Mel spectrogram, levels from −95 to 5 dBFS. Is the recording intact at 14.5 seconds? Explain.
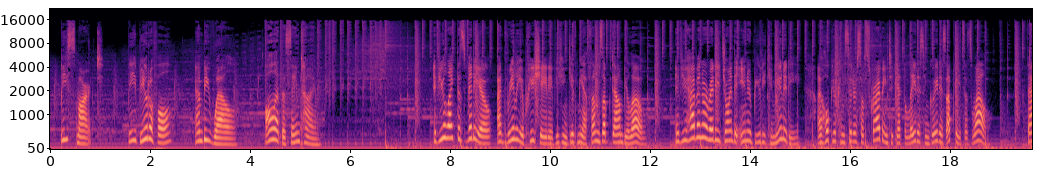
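No, not quite. Mains hum runs under the whole clip, 14.5 s included: a steady 60 Hz tone with a few low harmonics, sitting roughly 20 dB below the sound. It's what you get when a ground loop or nearby transformer leaks the power line into the signal.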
